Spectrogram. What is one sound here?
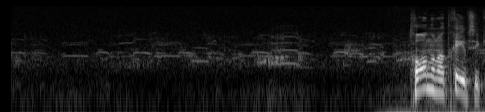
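Cranes call with trumpeting, rattling cries in the distance.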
